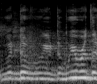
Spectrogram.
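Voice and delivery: ordinary talk, nothing marked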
